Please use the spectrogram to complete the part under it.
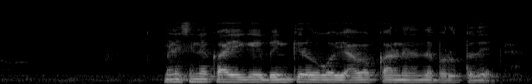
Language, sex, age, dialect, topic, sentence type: Kannada, male, 51-55, Central, agriculture, question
